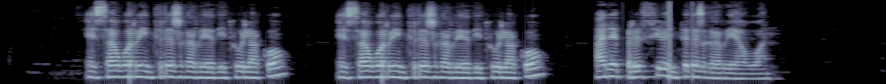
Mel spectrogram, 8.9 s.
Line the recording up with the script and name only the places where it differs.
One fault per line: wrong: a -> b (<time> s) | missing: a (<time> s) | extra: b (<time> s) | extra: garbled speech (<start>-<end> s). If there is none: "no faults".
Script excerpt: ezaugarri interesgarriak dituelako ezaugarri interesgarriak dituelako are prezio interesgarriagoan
no faults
